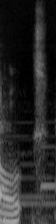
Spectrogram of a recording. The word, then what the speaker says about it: Wolt: No, we don't say W like V, no.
